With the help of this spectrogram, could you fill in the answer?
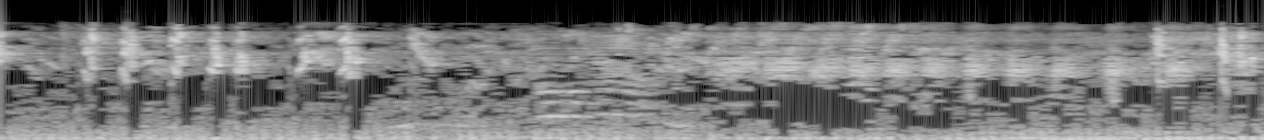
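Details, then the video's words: A greater green leafbird (cucak kombo), a vigorous singer recorded as a training tutor for other birds, pours out a fast, scratchy scolding chatter of high chirps and twittering notes over a steady low hum. "Kicau burung cucak kombo ngomel gacor untuk suara masteran"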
